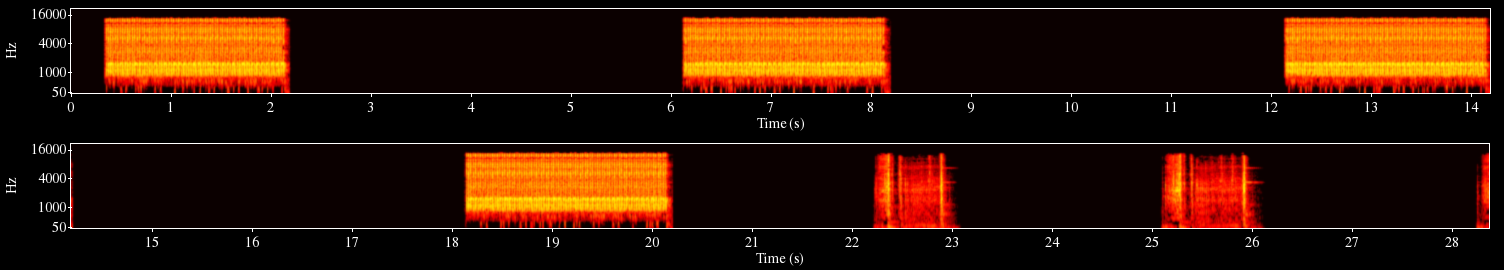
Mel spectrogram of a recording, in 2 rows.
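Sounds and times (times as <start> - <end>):
old telephone ringing: 0.4 - 2.2, 6.1 - 8.2, 12.2 - 14.2, 18.2 - 20.2.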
